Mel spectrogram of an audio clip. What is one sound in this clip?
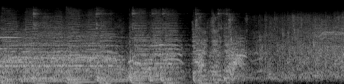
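A group of voices sings loudly.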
